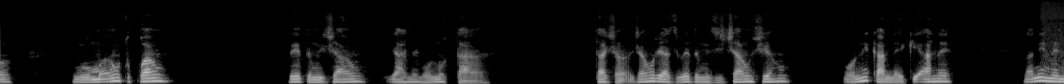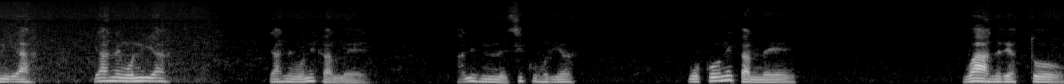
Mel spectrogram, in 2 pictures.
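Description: Noise suppressor artifacts run through the whole clip: frame by frame, the suppressor pulls down every band it judges to be steady noise, by about 19 dB. The background sinks in the pauses and swells back under the speech.

Noise suppressor catching up from 10.4 to 12.86 s: the room noise jumps by about 14 dB at around 10.5 s, and the suppressor's noise estimate trails behind. The louder noise first comes through with only about 13 dB of reduction, then fades over roughly 2.5 s as the estimate adapts.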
